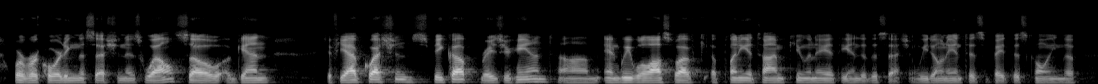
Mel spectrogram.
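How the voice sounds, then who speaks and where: A man speaks in a very deep, low voice at a fairly quick pace. His intonation stays monotone and flat. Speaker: sales executive presenting a session. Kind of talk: conference presentation. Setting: conference stage with audience. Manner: loud.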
